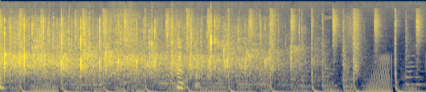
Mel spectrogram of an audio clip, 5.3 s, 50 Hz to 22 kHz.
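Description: Audience applause welcomes a speaker at the Ekoparty 2022 security conference, steady clapping from a crowd that thins out toward the end of the clip.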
